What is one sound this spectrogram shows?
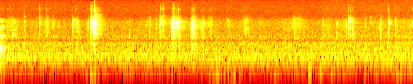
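Small metal parts click and knock as they are handled.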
